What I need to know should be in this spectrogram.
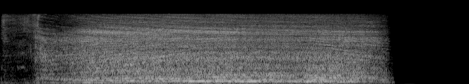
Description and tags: Balloon-Inflate-10
Balloon inflating. Recorded with Zoom H4
balloon, inflate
